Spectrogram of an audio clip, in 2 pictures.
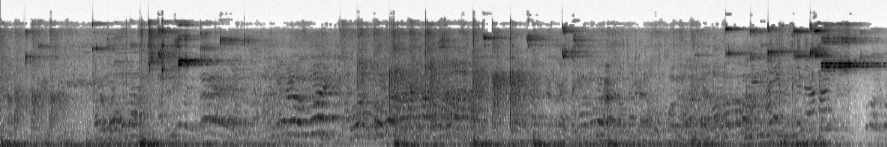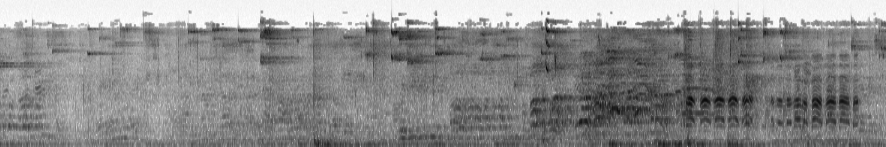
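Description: Men shout and call out in a large echoing gym.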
